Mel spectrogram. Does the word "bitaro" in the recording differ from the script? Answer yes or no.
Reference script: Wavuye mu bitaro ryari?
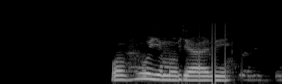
yes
